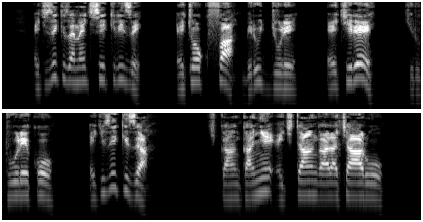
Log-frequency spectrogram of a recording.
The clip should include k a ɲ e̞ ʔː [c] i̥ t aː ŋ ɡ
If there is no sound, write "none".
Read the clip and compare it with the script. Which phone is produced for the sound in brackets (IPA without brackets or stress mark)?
c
